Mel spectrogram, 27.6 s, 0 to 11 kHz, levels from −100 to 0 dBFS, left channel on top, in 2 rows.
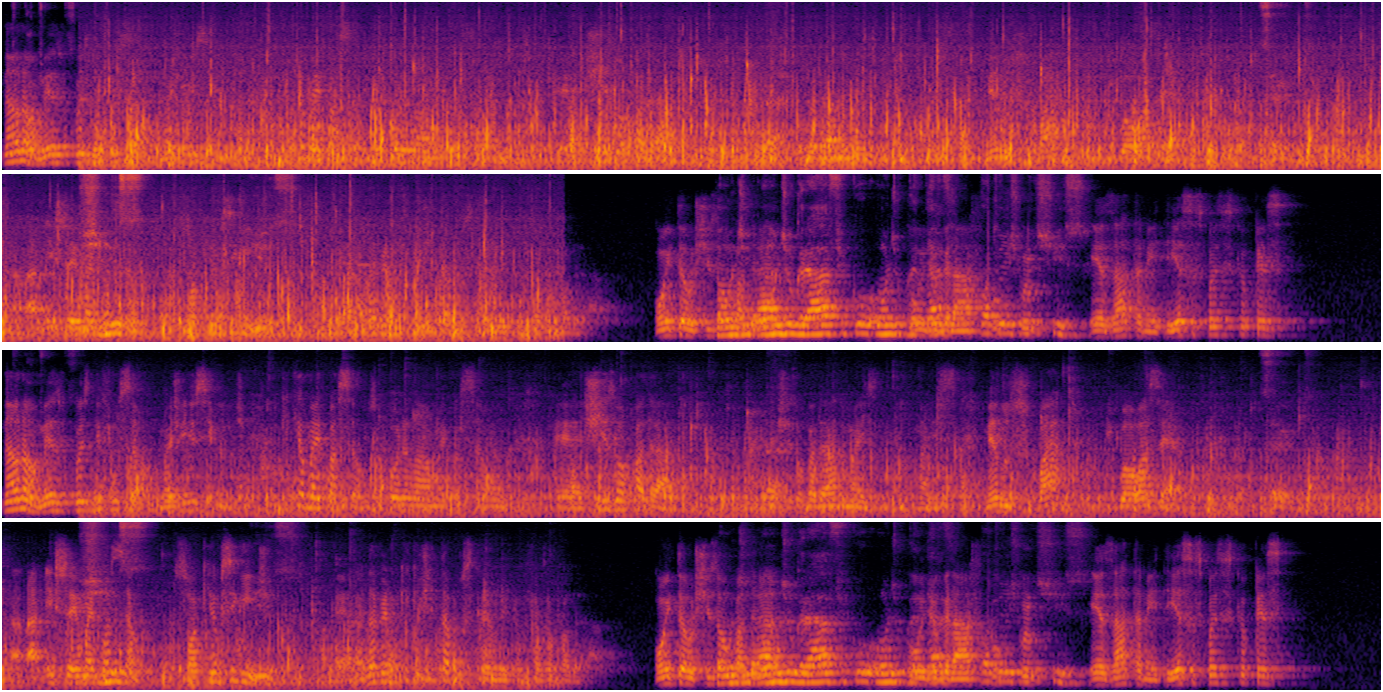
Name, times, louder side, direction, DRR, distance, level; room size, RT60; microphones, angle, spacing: voice 1, 0.0-6.9 7.4-8.9 9.1-10.7 11.0-11.9 13.8-15.2 15.5-16.5 17.1-19.8 20.3-21.6 22.8-24.2 24.7-26.6, right 1 dB, 20° right, 8 dB, 0.5 m, -32 dB
sound 1, 0.8-19.4, left 7 dB, 85° left, 0.3 m, -31 dB
voice 2, 12.6-12.9 14.6-15.0 16.3-16.5 20.9-23.2 23.6-24.5, left 1 dB, 35° left, 7 dB, 0.7 m, -29 dB
7.1 x 6.4 x 4.3 m, 0.81 s
head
